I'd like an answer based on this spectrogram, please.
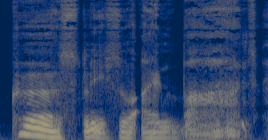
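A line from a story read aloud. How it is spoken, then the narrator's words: Snorting. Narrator (German): schnaubte auch Tante Harmonia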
